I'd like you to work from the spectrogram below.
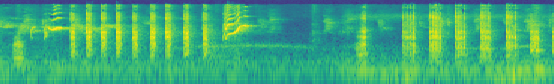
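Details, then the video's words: Lure for all kinds of starlings: a twisting whistle, then a regular train of harsh scratchy notes about four per second, a rising squeal, a quiet gap, and another rapid run of grating notes. "Pancingan Semua Jenis Burung Jalak | Jalak Kebo Jalak Putih / Jalak Nias Langsung Respon"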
